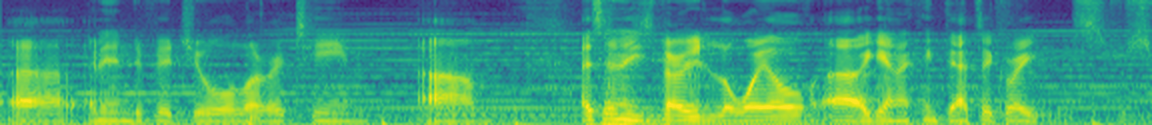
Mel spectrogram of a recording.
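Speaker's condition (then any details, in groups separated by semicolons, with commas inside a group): No condition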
